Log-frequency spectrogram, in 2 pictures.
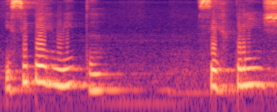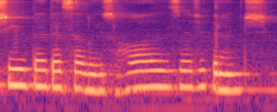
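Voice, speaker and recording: A Brazilian woman leading a guided meditation in a soothing, gentle, unhurried manner with long pauses. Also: medium pitch, steady tone, slight background noise, low-quality recording.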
